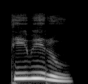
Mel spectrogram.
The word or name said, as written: ದೀವರು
